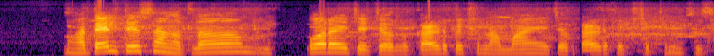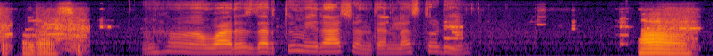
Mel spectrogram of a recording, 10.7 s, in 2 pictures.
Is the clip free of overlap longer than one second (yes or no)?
yes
